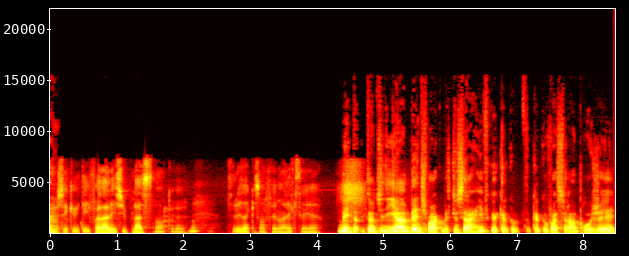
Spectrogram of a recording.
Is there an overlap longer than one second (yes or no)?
no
